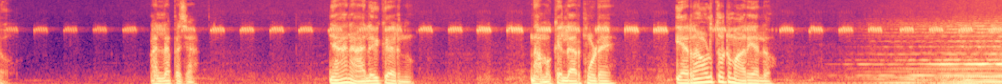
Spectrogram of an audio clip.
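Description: Cricket chirping in a steady, high-pitched pulse, about four or five chirps a second, between short lines of men's dialogue. Soft background music swells in near the end.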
